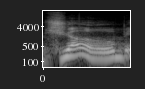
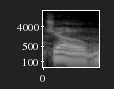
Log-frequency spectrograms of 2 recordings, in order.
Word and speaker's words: Job: fact Scholars think this book The Book of Job in the Old Testament pronounced job not job as in the founder of Apple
